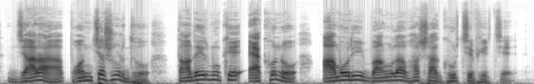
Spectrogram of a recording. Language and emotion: Bengali, neutral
